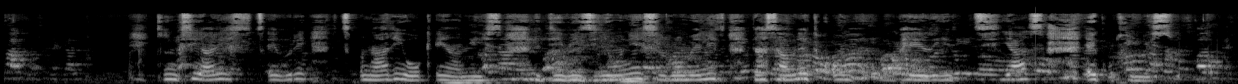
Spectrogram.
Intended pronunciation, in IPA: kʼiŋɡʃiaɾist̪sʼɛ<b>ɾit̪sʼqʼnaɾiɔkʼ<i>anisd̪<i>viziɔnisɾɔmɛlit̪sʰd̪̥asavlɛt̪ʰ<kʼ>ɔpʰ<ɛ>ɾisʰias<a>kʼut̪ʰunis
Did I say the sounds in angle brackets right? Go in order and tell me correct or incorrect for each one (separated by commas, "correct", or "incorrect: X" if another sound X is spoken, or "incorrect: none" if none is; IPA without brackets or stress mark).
incorrect: v, incorrect: ɛ, correct, correct, correct, incorrect: ɛ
